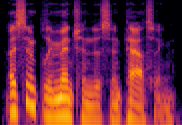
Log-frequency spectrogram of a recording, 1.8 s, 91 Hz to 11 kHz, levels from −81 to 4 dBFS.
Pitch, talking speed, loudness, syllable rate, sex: 115 Hz, 195 wpm, -17 LUFS, 5.3 syllables/s, male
